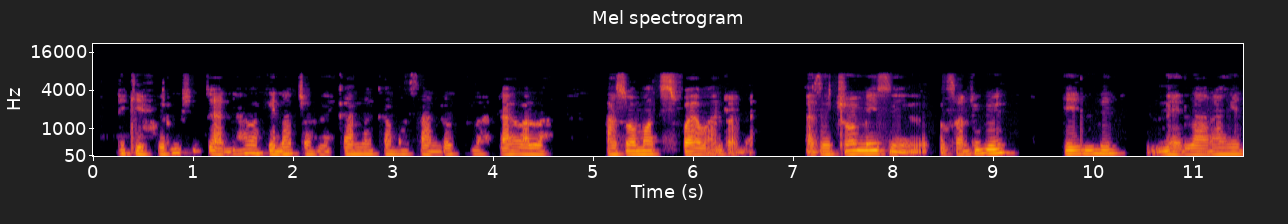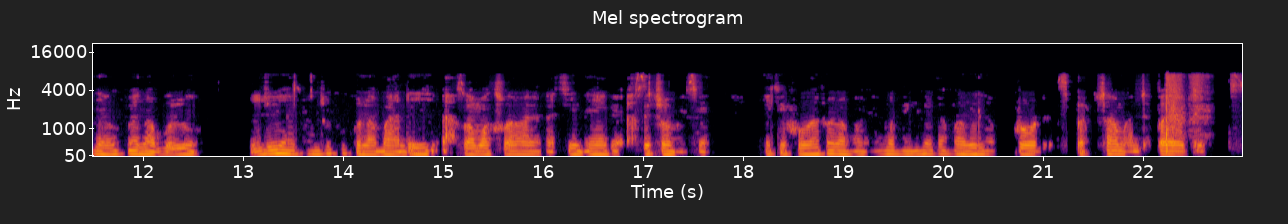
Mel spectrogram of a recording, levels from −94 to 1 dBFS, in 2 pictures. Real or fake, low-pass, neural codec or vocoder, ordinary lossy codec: real; 7.2 kHz; none; AAC, 48 kbps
